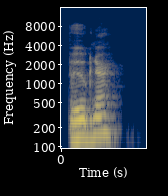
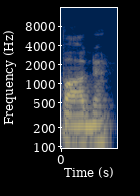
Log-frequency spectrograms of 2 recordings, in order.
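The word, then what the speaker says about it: Boughner: Forgot to mention that, but we're gonna move on to our next team, the San Jose Sharks, coached by Bob, how do you say it? I always forget. – Bugner. – Bugner, not Bogner. Okay.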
